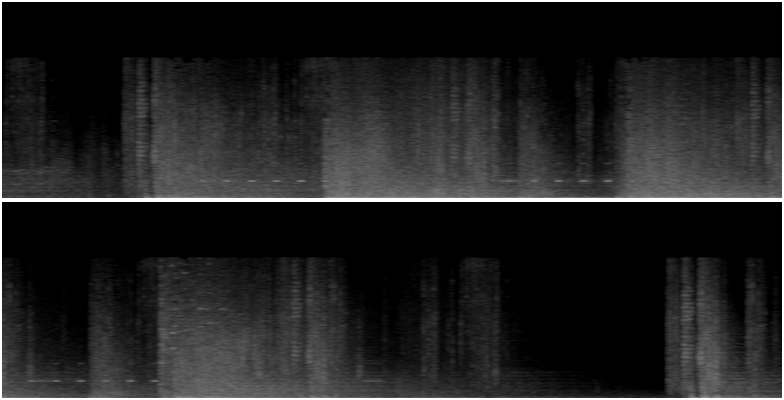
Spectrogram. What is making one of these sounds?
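A heavy gun fires loud booming blasts that slowly fade away.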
